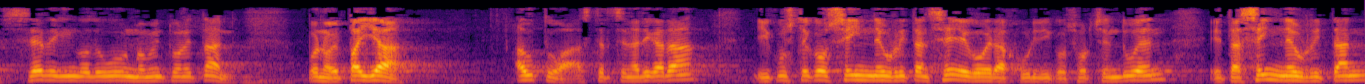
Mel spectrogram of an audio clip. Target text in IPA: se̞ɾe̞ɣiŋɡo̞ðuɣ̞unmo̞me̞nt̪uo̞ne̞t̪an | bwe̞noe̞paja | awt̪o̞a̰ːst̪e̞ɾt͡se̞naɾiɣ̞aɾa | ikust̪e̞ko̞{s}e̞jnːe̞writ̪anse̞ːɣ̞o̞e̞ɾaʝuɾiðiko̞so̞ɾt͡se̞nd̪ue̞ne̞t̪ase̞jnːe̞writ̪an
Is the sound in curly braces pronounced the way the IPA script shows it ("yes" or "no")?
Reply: yes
